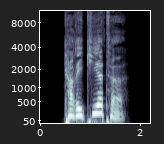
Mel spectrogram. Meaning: inflection of karikieren: 1. first/third-person singular preterite 2. first/third-person singular subjunctive II
- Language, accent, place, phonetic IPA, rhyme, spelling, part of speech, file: German, Germany, Berlin, [kaʁiˈkiːɐ̯tə], -iːɐ̯tə, karikierte, adjective / verb, De-karikierte.ogg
